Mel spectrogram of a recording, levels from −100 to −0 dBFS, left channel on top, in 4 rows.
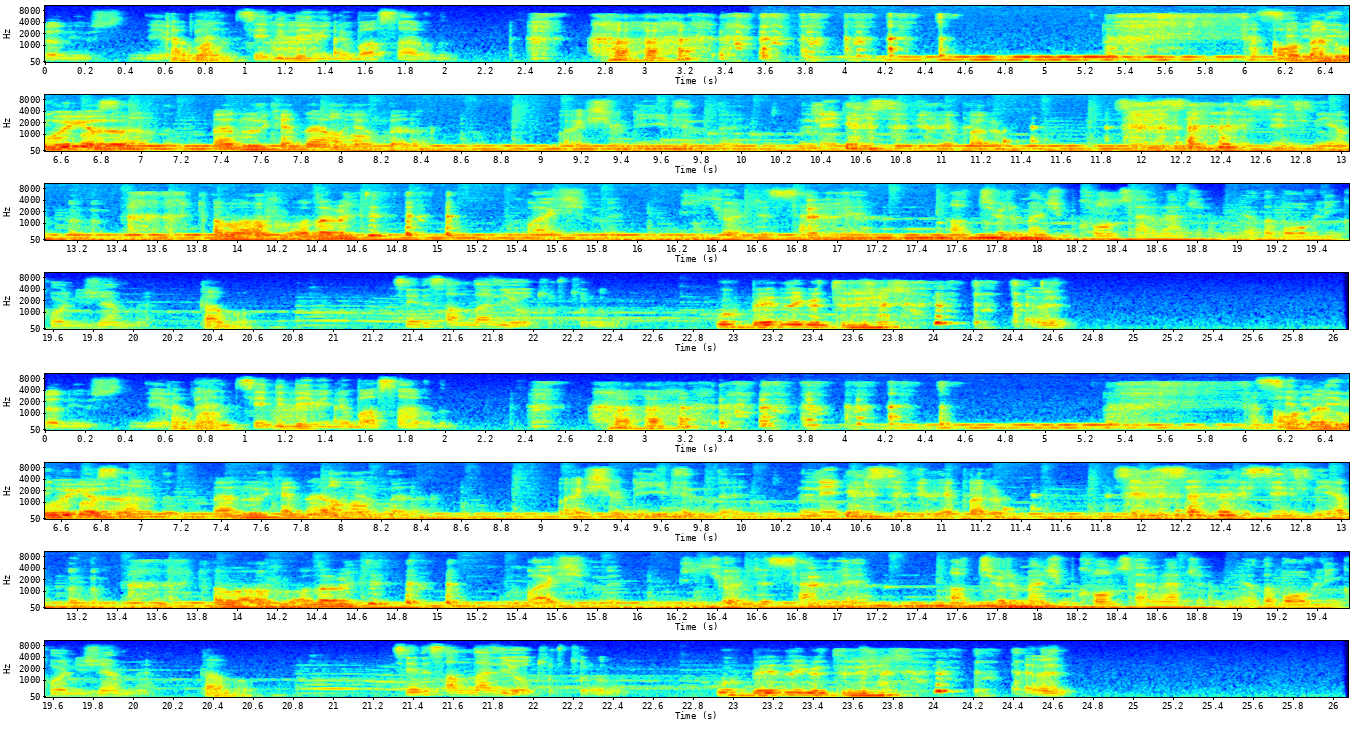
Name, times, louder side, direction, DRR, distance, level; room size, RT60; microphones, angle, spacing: voice 1, 0.0-2.0 3.8-3.9 6.1-7.2 7.9-8.3 9.1-11.4 11.9-13.8 15.4-15.9 16.2-17.2 17.6-20.1 21.3-22.5 24.5-24.7, right 3 dB, 15° right, 0.5 m, -29 dB
voice 2, 0.6-1.4 2.4-3.9 4.2-4.3 5.3-7.0 7.4-8.4 10.5-10.7 11.9-12.5 13.5-15.1 16.9-17.0 20.3-20.6 22.9-24.5, left 1 dB, 85° left, 1.0 m, -22 dB
sound 1, 3.9-18.1, left 4 dB, 35° left, 0.4 m, -25 dB
sound 2, 6.3-24.0, equal, 15° left, 0.8 m, -31 dB
sound 3, 11.9-15.2 15.8-19.2, equal, 85° right, 0.8 m, -25 dB
2.5 x 2.2 x 2.6 m
head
